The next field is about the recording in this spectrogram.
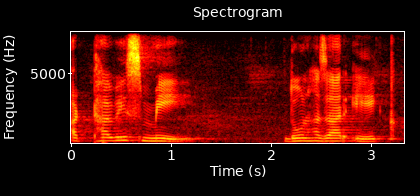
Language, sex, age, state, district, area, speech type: Marathi, female, 30-45, Maharashtra, Thane, urban, spontaneous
